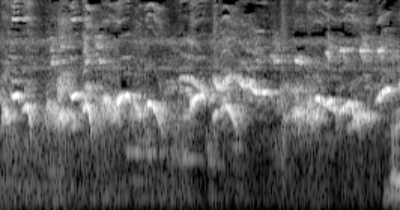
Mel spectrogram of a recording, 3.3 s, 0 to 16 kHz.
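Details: An old, wild-caught Chinese hwamei, about 90% tamed, pours out a fast, unbroken run of rich whistled phrases with rapid beak delivery, slurring up and down in a bright high register with quick changes of note.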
